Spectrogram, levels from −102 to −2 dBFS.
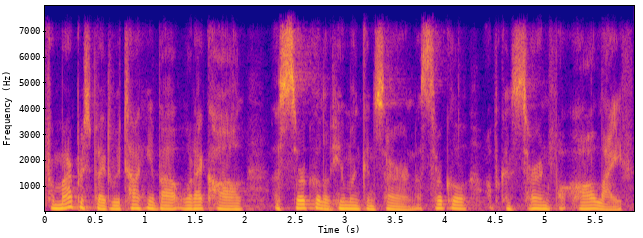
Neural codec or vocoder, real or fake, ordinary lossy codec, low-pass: none; real; Opus, 64 kbps; 7.2 kHz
